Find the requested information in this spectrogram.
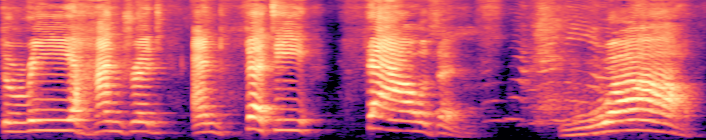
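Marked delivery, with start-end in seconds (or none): none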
